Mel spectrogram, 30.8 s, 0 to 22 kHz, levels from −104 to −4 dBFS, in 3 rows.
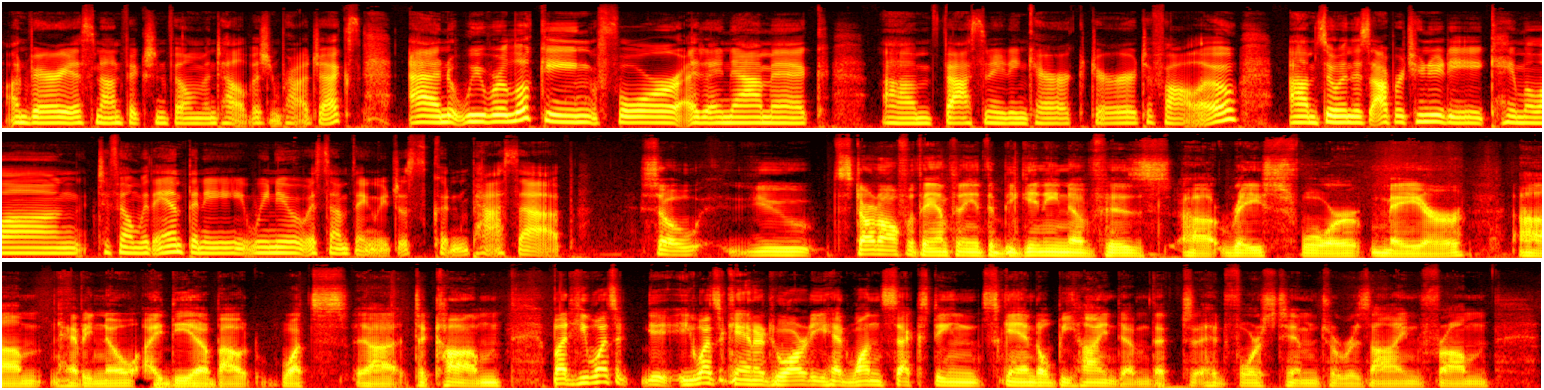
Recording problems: none

